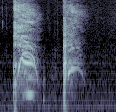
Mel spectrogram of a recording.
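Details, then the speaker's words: Woman livestreaming; two sharp harsh cough bursts close to the microphone in a quiet room. "Sorry, I just coughed right in the microphone. I'm so sorry."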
